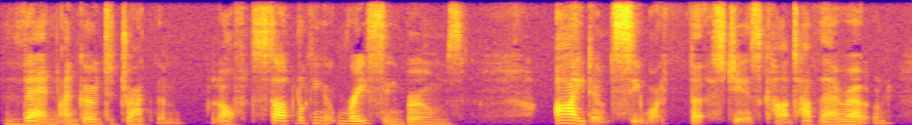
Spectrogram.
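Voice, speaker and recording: A woman's voice: low voice, unhurried. A woman voicing a spoiled, snobbish eleven-year-old wizard boy with a lazy drawl in a story reading. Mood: lazy, entitled.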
